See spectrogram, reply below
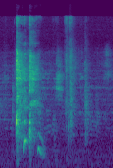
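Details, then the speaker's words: Young girl, unwell with an itchy throat after eating cookies: two or three short dry coughs, followed by soft breathing. "Duduk lagi. Hmm. sakit ya? Tenggorokannya gatal?"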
